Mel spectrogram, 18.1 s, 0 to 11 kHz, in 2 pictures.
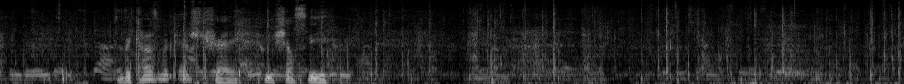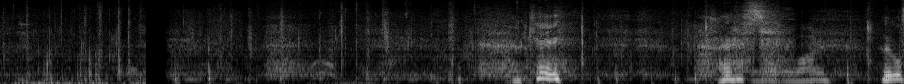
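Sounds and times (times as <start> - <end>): footsteps on sandstone: 0.0 - 17.8.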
